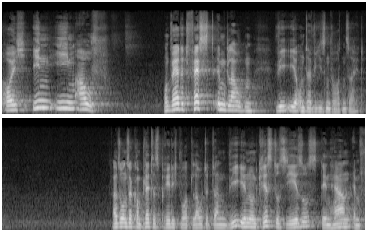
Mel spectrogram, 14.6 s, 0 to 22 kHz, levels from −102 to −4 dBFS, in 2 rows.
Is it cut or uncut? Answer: uncut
